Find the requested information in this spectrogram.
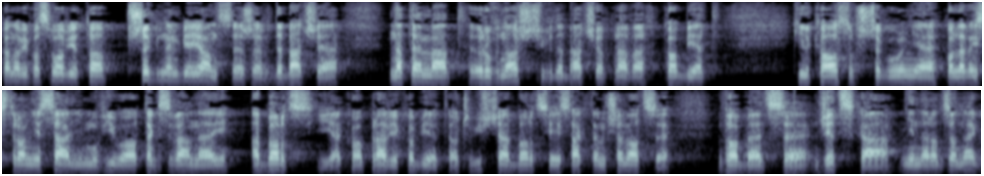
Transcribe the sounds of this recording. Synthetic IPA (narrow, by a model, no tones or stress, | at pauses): panɔvʲjɛpɔswɔvʲjɛt̪ɔpʂɘɡnɛmbʲjajɔnt̪sɛʐɛvd̪ɛbat͡ɕɛ | nat̪ɛmat̪ɾuvnɔɕt͡ɕivd̪ɛbat͡ɕɛɔpɾavaxkɔbʲjɛt̪ | kʲilkʰaɔsupʂt͡ʂɛɡulɲɛpɔlɛvɛjst̪ɾɔɲɛsalʲimuvʲiwɔːt̪aɡzvanɛj | abɔɾt̪sʲjḭja̰kɔːpɾavʲjɛkɔbʲjɛt̪ɘɔt͡ʂɘvʲiɕt͡ɕɛabɔɾt̪sʲjajɛst̪ak̚t̪ɛmpʂɛmɔt̪sɘ | vɔbɛt̪sd͡ʑɛt̪skaɲɛnaɾɔd̪zɔnɛɡ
